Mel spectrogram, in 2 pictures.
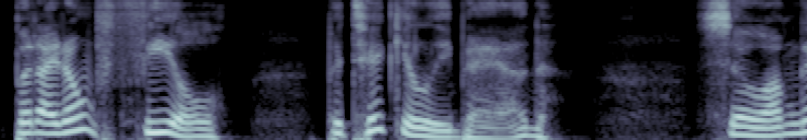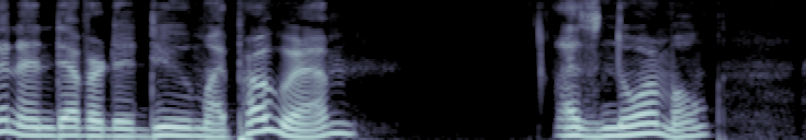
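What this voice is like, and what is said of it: Voice of someone with a bad cold. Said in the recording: “I have a cold. I have a really bad cold. ... I got a cold in my head and I have a cold in my chest ... my voice gets scratchy or you hear a little clearing of the throat”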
